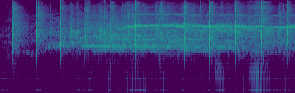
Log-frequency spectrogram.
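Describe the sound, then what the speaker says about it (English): An audience claps to welcome a guest onto the stage, sharp evenly spaced hand claps set against a sustained tonal backdrop, fairly quiet and at a distance. "please, with your heart and applause, please welcome Tim Ballard"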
